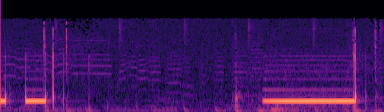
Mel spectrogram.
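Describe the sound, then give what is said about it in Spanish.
Telephone busy tone after a dropped call: brief steady electronic beeps, a pause filled with faint clicks and line noise, then one longer beep at the same pitch, with no talking. “Bueno, se cortó la llamada telefónica.”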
